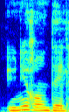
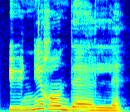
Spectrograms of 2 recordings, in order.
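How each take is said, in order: First: Said in the usual way. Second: Hirondelle lent, appuyé sur la fin elle; détacher hirondelle en insistant sur elle; nom modelé. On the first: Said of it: "هاد الوازو هذا سميتو hirondelle". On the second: Shown as a demonstration. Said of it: "كنسمعوا فيها elle". (كلمة hirondelle بتمطيط ونبر على elle)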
